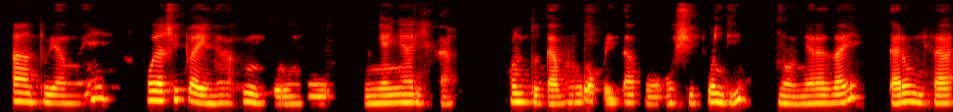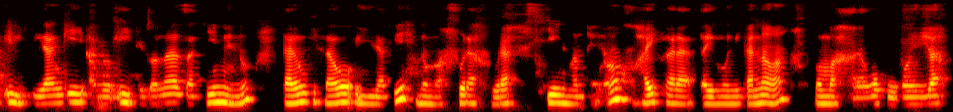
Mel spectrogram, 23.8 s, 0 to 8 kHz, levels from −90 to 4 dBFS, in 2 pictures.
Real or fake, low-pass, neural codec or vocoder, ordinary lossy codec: fake; 7.2 kHz; autoencoder, 48 kHz, 32 numbers a frame, DAC-VAE, trained on Japanese speech; AAC, 48 kbps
